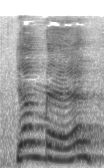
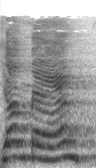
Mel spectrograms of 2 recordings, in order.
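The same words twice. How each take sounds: First: Put-on much higher, rising call of an old lady. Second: Put-on much higher, lilting call of an old lady. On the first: Old lady in a walker hailing him, high call. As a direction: sing it up like a tiny old woman. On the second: Old lady calling the pastor from behind, high and lilting. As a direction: call up to him like a tiny old woman. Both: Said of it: "this little old lady in a walker in her nineties".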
